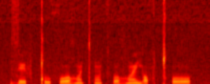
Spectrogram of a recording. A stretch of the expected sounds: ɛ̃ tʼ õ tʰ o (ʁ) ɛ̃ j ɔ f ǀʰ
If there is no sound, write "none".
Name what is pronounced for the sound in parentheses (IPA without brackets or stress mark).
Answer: ʁʷ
